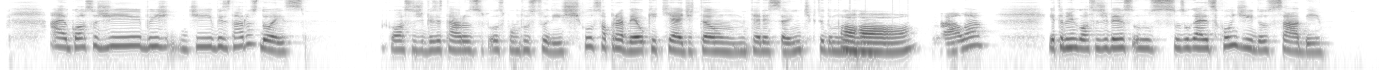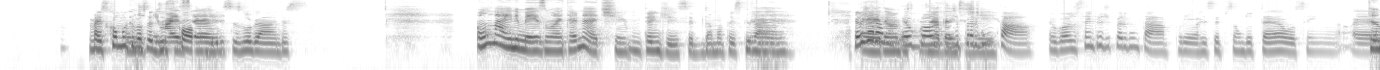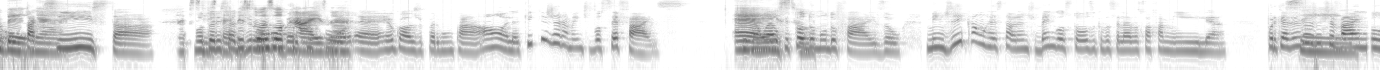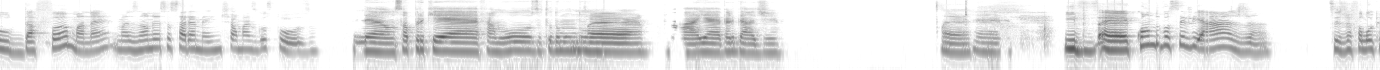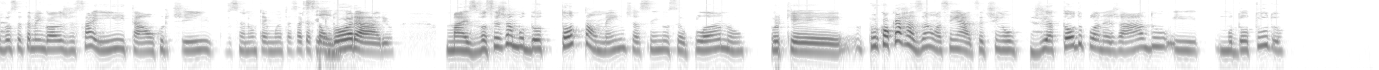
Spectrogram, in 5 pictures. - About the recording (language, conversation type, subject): Portuguese, unstructured, O que você gosta de experimentar quando viaja?
- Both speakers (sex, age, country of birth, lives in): female, 25-29, Brazil, United States; female, 40-44, Brazil, United States
- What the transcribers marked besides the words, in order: other background noise; distorted speech; tapping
